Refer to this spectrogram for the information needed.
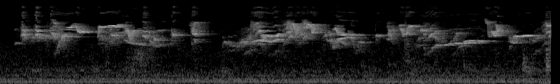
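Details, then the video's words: Goldfinch and greenfinch hybrid pours out continuous high twittering song with buzzy chatter, quick rising and falling whistles and sharp chips in long run-on phrases. It ends abruptly, with a faint background hum. "هجين الحسون الامريكي مع الخضري"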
